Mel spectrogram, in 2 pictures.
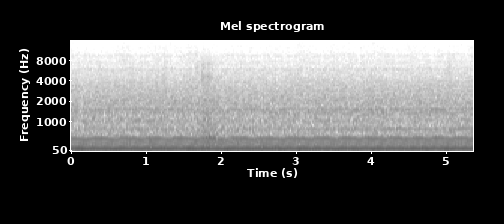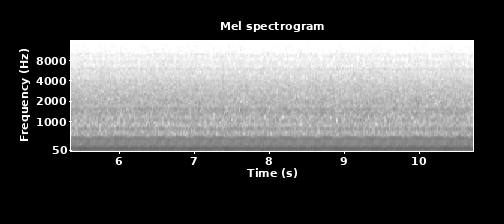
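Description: A steady, droning car engine in the video game Deadly Premonition hums at a constant pitch as the vehicle cruises, with a brief faint click partway through.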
